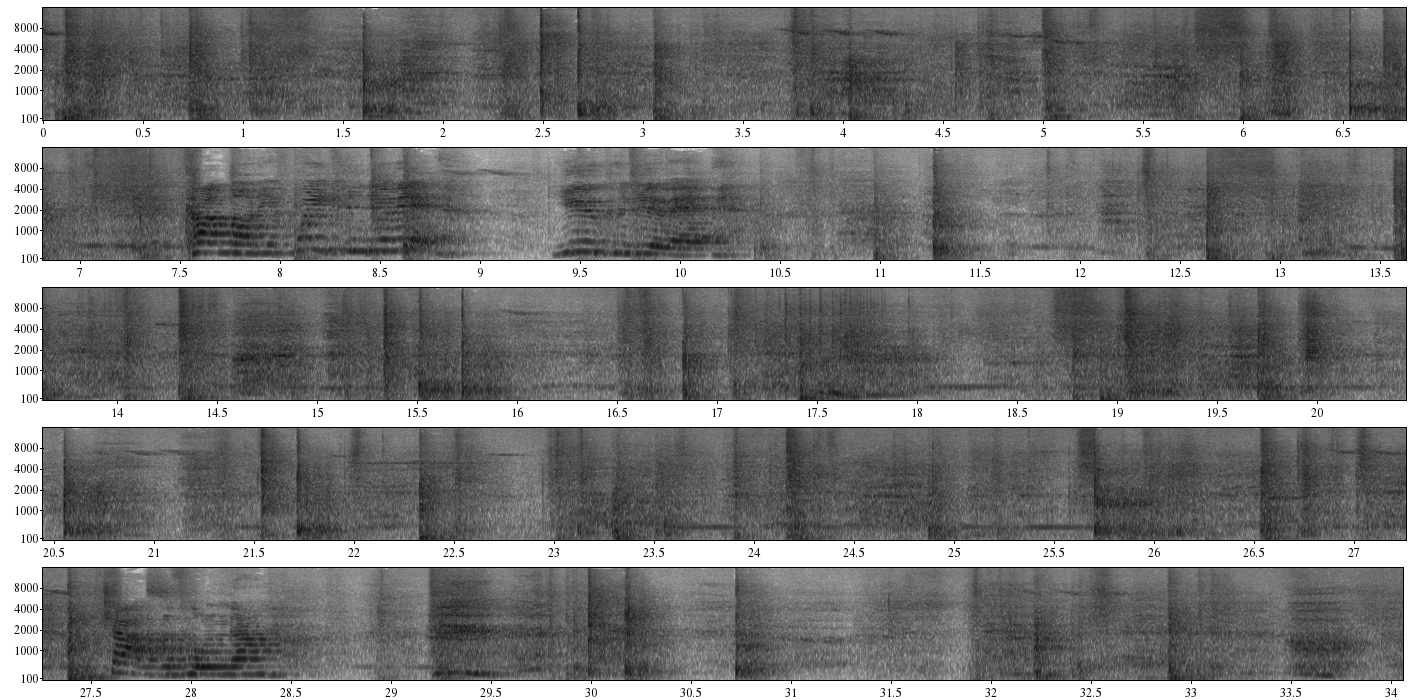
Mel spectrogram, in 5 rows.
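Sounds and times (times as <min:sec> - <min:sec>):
feet landing on rubber mat: 0:00.0 - 0:07.5, 0:09.5 - 0:11.6, 0:12.2 - 0:27.7, 0:29.8 - 0:31.1, 0:31.9 - 0:33.4
hands slapping floor: 0:00.0 - 0:07.5, 0:10.6 - 0:27.6, 0:29.7 - 0:31.1
people breathing and grunting: 0:00.0 - 0:34.0.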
